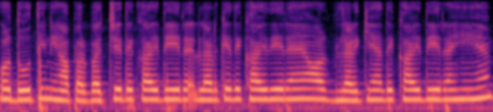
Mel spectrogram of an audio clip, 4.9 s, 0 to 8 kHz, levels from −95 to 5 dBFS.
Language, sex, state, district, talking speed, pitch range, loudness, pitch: Hindi, male, Bihar, Madhepura, 230 wpm, 225-235 Hz, -16 LUFS, 230 Hz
